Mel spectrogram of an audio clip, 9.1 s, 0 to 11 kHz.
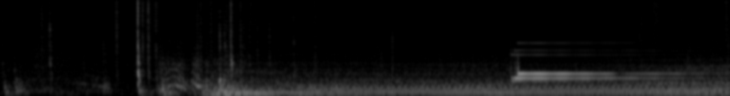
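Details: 2011 BMW 1 Series M Sport: after start-up, the idling engine makes a steady high squeal, stopped or running, fading a little after drives over 40 minutes; origin unclear.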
